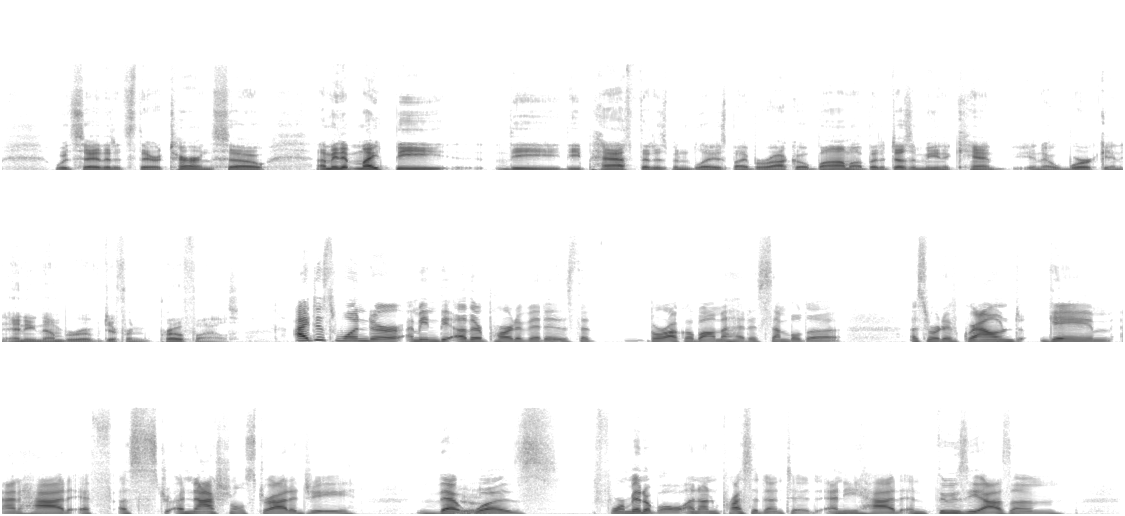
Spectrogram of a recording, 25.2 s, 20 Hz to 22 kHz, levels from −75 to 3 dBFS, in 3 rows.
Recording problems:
none

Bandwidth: 14 kHz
